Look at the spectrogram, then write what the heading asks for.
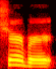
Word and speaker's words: sherbet: It's pronounced sherbet even though there's no R.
